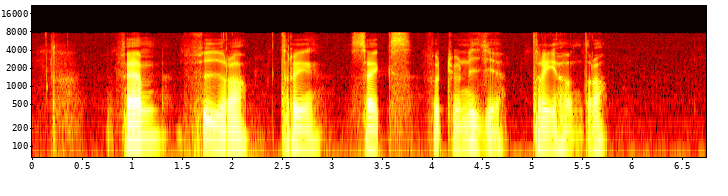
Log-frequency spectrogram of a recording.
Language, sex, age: Swedish, male, 40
